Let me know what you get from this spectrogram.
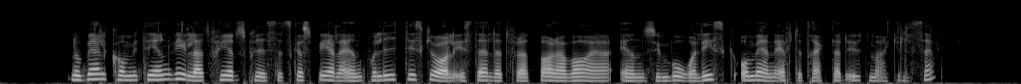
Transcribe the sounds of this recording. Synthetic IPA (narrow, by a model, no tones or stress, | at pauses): nʊbɛlːkʰɔmɪt̪ʰeːənvɪlːat̪fɾeːd̪spʰɾiːsət̪skaspeːlaɛnpʰʊliːt̪ɪskɾɔlːʔɪ̰st̪ɛlːət̪fœɾat̪̚bɑːɾavɑːɾaʔɛnsʏmboːlɪskʰɔmɛnɛ̰ft̪əʈʰɾa̰k̚t̪ad̪ʉ̟ːt̪mæ̰ɾkəlsə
